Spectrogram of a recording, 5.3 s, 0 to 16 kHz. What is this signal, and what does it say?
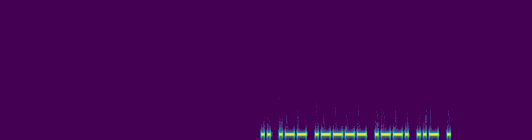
Morse code, heard as a keyed tone, about 40 wpm, 700 Hz. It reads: IW1PUE
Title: DXCC-100 Call Signs - 6 Characters - Repeated 3x - 40wpm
